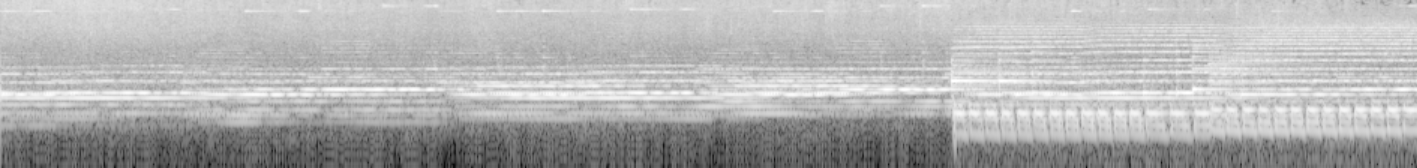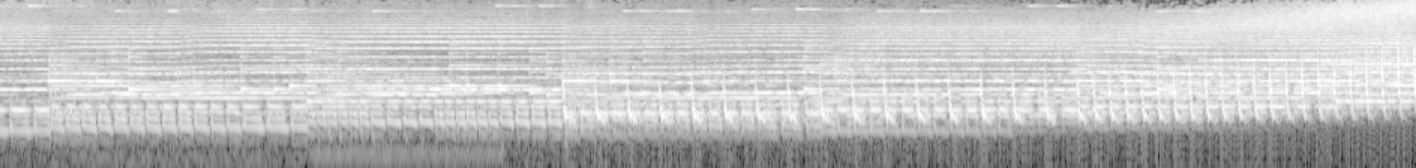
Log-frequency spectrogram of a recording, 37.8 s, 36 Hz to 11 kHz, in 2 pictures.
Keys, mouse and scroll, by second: 29.9 shift+click, 30.4 s.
